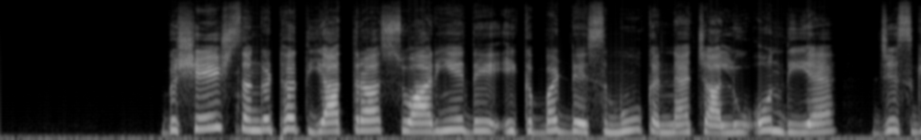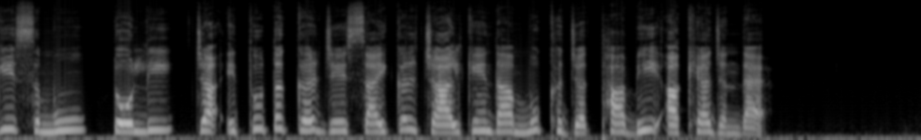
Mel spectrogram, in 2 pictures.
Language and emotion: Dogri, neutral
